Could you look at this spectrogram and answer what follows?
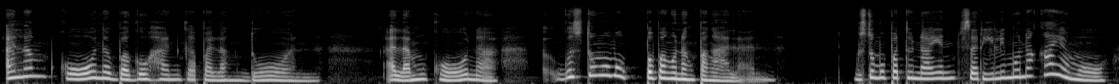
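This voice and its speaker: A woman acts out an affectionate, sulky Filipino wife in an intimate ASMR roleplay. Her voice is fairly high, soft and mellow. She takes her time, coaxing and teasing with a tender pout. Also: big pitch swings, a little slow. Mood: scolding, concerned. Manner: soft, coaxing, pouty, slipping into whispers.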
